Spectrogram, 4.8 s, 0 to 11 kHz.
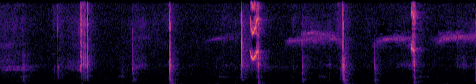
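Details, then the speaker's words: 2004-on BMW R1200GS clutch lever pulled repeatedly: thin high squeaks among light taps with no crisp switch click, unlike the brake lever; sticking clutch switch suspected as cause of no-start, to be cleaned and realigned. "click but you can hear a squeak so I'm gonna get up under here and give it a bit of a clean-out"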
